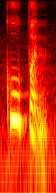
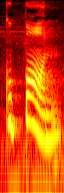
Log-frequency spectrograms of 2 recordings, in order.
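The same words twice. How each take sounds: First: "coupon" as "kyoo-pun", a bit high; "coupon" said "kyoo-pən"; wrong coupon. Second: "coupon" as "koo-pon" with a held n; "coupon" said "koo-pon", no y sound; correct coupon. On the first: Teacher mimics the wrong "coupon". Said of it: "totally the wrong pronunciation". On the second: Teacher gives the right "coupon". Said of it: "The correct one is". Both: Shown as a demonstration.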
